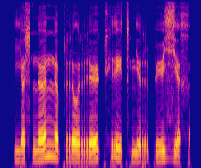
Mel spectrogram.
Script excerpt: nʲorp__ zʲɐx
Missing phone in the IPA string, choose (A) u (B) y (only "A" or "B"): B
